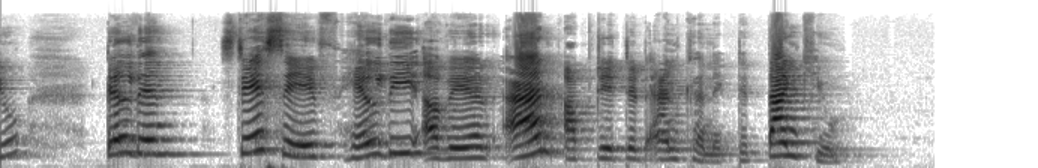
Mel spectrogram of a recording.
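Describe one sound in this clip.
A young woman speaks warmly and cheerfully into a close microphone.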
